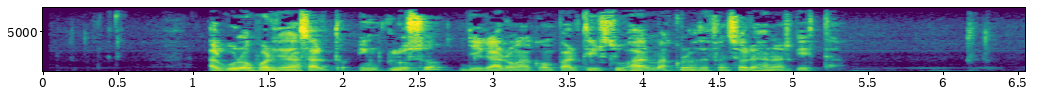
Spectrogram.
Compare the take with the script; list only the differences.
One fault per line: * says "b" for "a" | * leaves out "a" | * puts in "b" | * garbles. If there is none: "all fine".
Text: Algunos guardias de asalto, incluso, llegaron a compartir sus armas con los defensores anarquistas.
all fine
